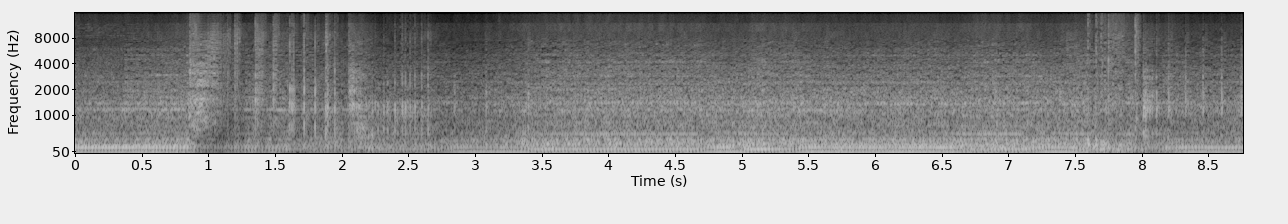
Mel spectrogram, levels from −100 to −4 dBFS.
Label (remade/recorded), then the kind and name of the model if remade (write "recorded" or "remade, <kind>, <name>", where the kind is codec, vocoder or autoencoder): recorded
